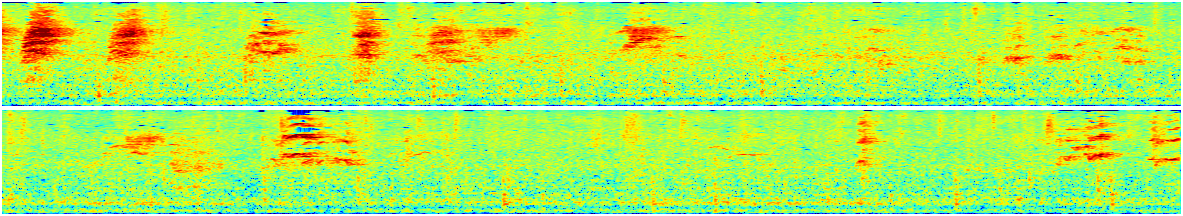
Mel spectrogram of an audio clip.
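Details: Wild lorikeets, several overlapping, give shrill, scratchy screeches and chatter in quick irregular bursts with soft rustling and wing flutters while being fed honey by hand; lorikeet.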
